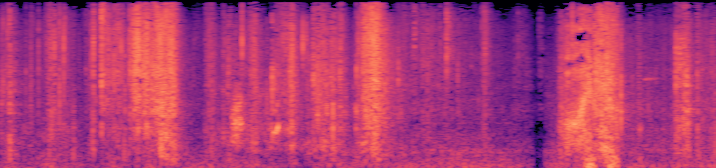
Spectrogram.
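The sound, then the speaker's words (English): Old-school patterned gift wrapping paper being torn open, a series of loud crinkling rips and rustles in irregular bursts, with a brief pause before a final vigorous tear. “I like this wrapping paper. That's cute. That's old school. It's old school Rudolph the Red-Nosed Reindeer. I like that. Cool. I almost hate to open it, but I'm gonna”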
